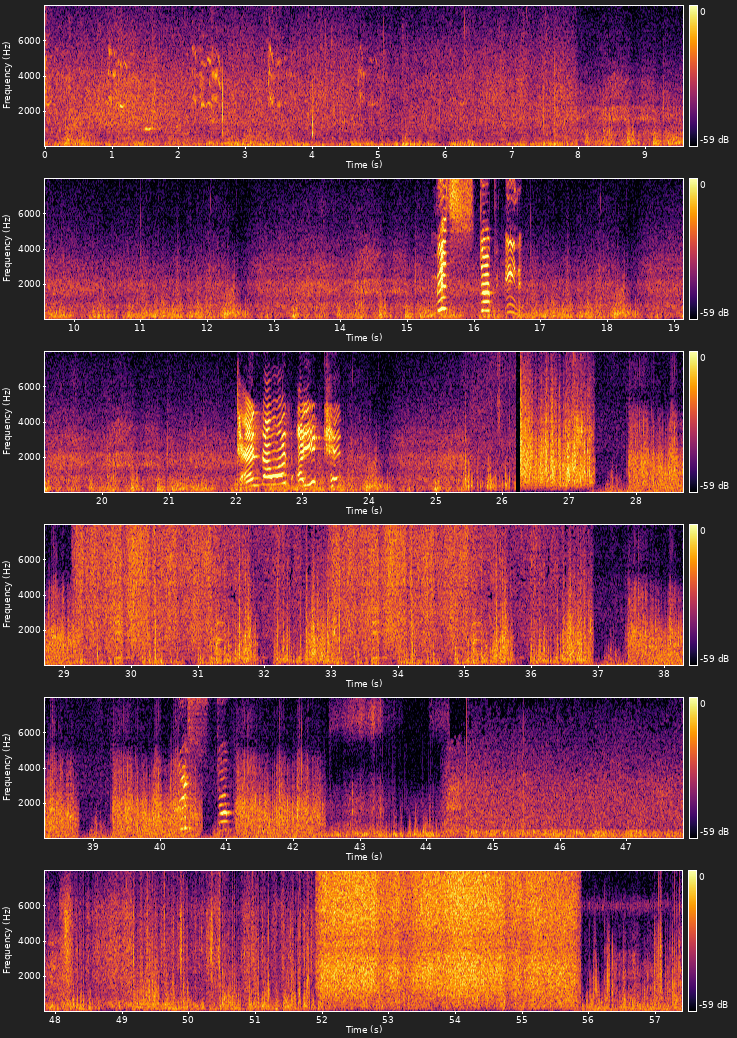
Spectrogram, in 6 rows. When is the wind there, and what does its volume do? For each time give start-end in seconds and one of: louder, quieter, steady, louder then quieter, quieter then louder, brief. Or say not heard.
0.0-57.3 steady.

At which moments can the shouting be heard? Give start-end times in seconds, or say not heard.
15.4-16.7, 22.0-23.6, 40.1-41.1.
